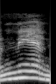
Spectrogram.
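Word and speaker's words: 念: Itu jangan bilang tuh ya, itu baca nien biasanya.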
